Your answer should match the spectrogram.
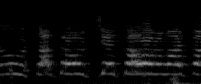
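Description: A man's high-pitched voice: a few short vocal sounds, then one long note held for about a second near the end, sung or called out.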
